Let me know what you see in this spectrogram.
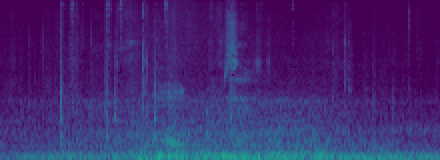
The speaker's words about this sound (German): manövriert sein Auto über eine holprige Straße in Sahidabad.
